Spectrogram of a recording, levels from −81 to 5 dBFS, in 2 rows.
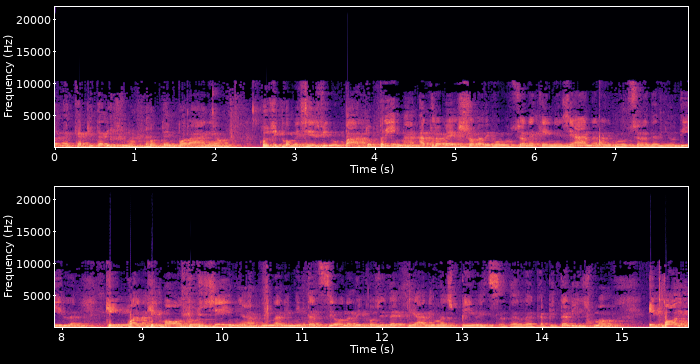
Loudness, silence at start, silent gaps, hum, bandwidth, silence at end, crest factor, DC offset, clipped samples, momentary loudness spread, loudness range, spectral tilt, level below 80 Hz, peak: -14 LUFS; 0 s; none; none; 11 kHz; 0 s; 12 dB; under 0.1%; under 0.1%; 4 LU; 2 LU; -6 dB/octave; -34 dBFS; 0 dBFS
